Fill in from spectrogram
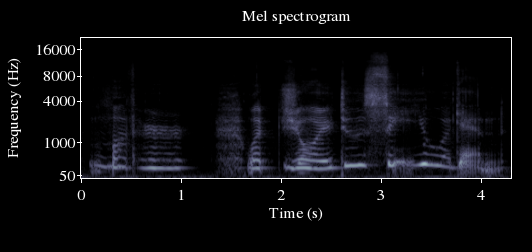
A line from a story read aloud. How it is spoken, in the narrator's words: sobbed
